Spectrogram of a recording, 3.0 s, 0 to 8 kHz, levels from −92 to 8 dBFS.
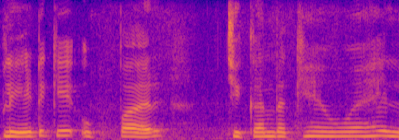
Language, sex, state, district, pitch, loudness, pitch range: Hindi, female, Bihar, Begusarai, 245 Hz, -23 LUFS, 235-255 Hz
